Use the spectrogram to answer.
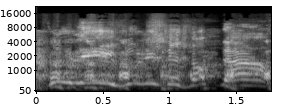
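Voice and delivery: very high mock Chinese-accented wife; shrieking shopkeeper's wife, Chinese accent put on. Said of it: "And the wife said".

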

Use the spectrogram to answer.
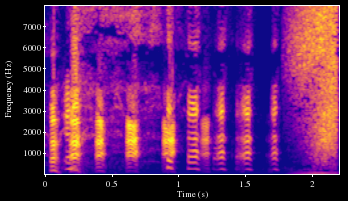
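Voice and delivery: high-pitched burst of laughter; real laughter. Real, not acted. Co-host reacting to the surgery joke, laughing hard.

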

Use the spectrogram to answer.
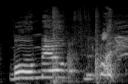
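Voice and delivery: laughing plea. Real, not acted. Chili burning, begging for milk.

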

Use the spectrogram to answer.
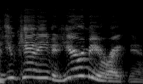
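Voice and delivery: high, off mic; far from mic. Real, not acted. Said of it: "It sounds like you're far away".

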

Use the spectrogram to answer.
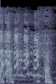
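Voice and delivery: a bright, high laugh breaking out; real burst of laughter. Real, not acted. Host laughing at co-host's lack of Star Wars knowledge, real laugh. Laughs at colleague's cake ignorance.

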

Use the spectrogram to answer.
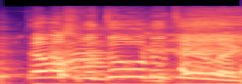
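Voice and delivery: real laughter through the words; laughing. Real, not acted. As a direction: laugh while admitting it. Laughing about Tinder dates.

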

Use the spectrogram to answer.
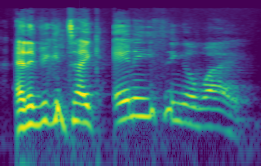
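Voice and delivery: ordinary talk, nothing marked

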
